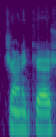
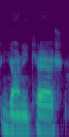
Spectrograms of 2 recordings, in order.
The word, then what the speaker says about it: Johnny Cash: in the states it's johnny cash over here it's pronounced the j is pronounced like a y in in europe that just cracked me up to hear yanny cash i like nine inch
